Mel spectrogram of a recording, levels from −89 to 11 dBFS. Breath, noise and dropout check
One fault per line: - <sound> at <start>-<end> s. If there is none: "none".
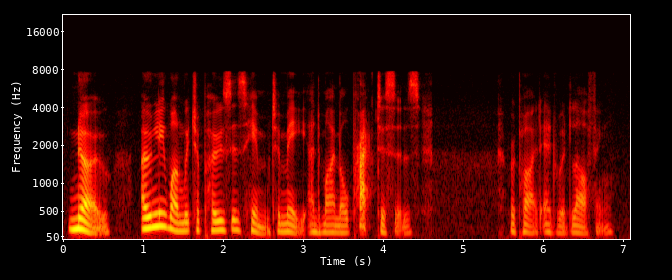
none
